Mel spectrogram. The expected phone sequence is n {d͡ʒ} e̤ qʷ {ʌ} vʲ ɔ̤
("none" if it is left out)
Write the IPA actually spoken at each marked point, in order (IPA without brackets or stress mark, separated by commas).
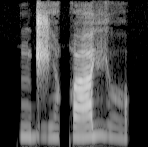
d͡ʒ, a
